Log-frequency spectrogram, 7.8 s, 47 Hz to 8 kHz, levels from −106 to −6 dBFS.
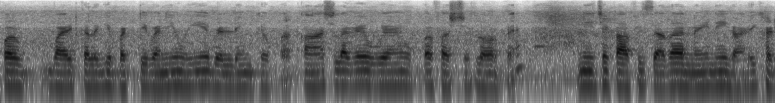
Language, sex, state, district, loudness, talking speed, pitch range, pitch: Hindi, male, Uttar Pradesh, Jalaun, -21 LUFS, 200 wpm, 110-115 Hz, 110 Hz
